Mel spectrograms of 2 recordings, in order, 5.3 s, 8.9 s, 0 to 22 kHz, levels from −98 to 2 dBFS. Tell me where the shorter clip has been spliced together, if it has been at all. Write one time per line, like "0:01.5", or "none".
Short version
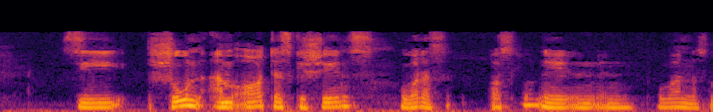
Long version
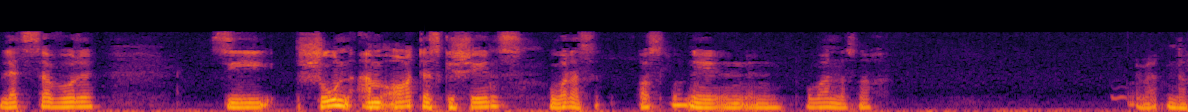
none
